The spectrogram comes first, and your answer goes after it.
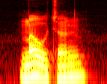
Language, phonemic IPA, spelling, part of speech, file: Arabic, /mawt/, موت, noun / verb, Ar-موت.ogg
- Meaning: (noun) 1. verbal noun of مَاتَ (māta, “to die”) (form I) 2. death 3. demise; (verb) 1. to die off 2. to make die, let perish, to kill, to cause the death of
